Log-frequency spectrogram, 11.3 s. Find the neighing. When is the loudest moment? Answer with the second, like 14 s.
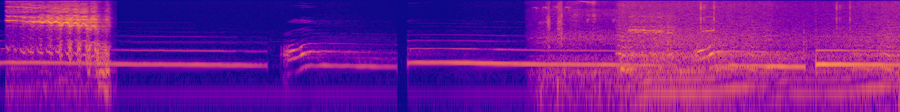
1 s.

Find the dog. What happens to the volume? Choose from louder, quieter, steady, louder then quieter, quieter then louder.
louder.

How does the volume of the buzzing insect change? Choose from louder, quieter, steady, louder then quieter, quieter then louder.
louder then quieter.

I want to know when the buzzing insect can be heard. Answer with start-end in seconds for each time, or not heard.
6.6-11.2.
